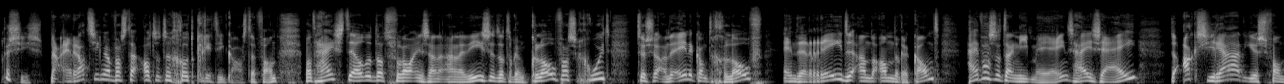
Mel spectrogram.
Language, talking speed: Dutch, 240 wpm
